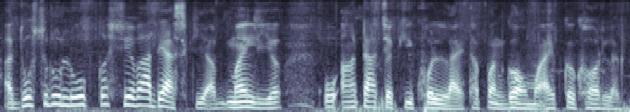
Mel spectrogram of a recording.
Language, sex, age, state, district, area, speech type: Maithili, male, 18-30, Bihar, Darbhanga, rural, spontaneous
